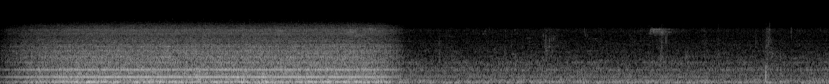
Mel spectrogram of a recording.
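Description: Hayward pool heater running with a steady hum and a droning tone. About four seconds in it gives way to the quieter, even rush of spa jets churning the water.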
